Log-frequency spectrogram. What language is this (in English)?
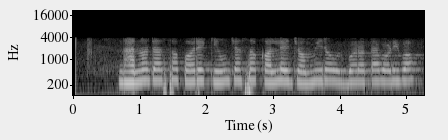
Odia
